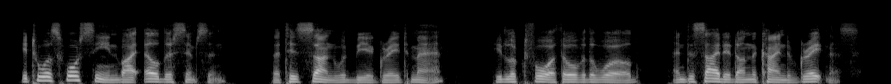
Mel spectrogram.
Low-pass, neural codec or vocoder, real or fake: 7.2 kHz; codec, 16 kHz in and 24 kHz out, 1 kbps, XY-Tokenizer; fake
